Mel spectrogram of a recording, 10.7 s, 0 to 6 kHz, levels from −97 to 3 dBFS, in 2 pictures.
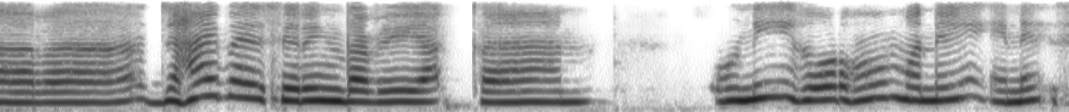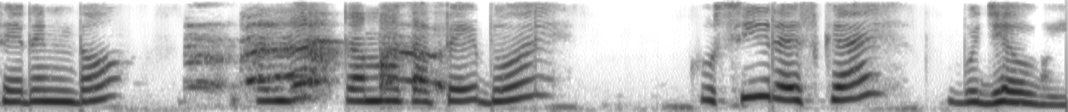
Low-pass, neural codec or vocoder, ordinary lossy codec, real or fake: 5.4 kHz; codec, 16 kHz, 2 kbps, X-Codec, HuBERT features, trained on balanced general audio; none; fake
